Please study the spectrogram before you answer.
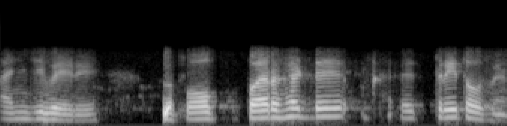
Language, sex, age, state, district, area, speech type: Malayalam, male, 18-30, Kerala, Kasaragod, urban, conversation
